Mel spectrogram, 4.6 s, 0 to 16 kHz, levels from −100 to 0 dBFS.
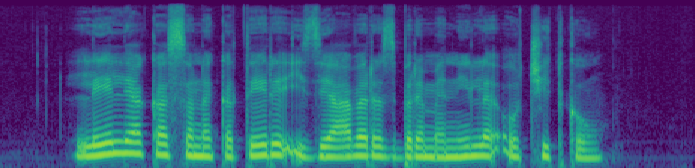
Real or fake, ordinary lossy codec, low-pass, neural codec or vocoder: fake; none; 14.4 kHz; vocoder, 48 kHz, 128 mel bands, Vocos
